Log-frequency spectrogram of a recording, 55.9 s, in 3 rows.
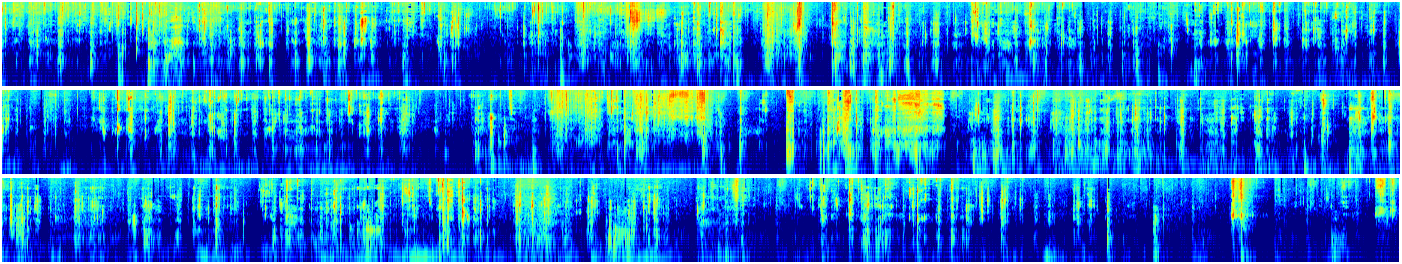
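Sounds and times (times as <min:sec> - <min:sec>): wet chewing: 0:00.0 - 0:55.9
crisp crunching bites: 0:24.9 - 0:31.2, 0:53.6 - 0:54.1, 0:55.1 - 0:55.9.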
